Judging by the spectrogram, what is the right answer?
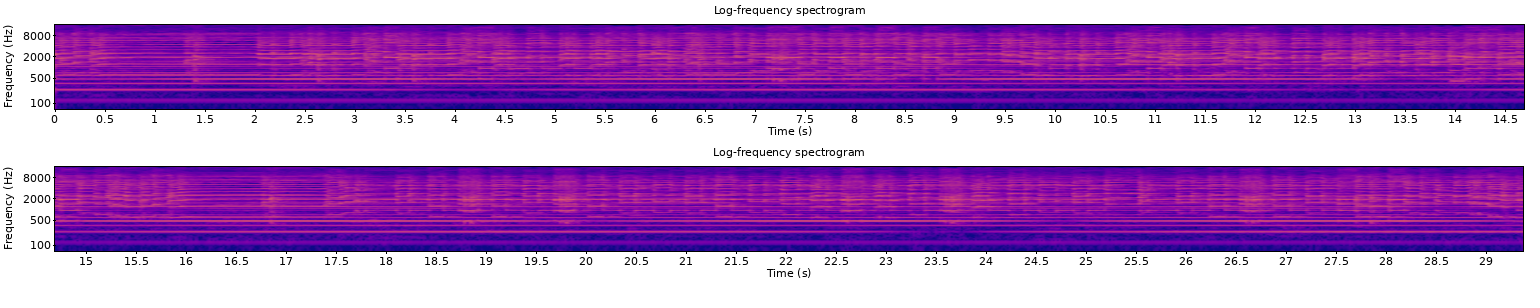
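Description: Great Highland bagpipe played solo: steady, unbroken drones under a fast, ornamented chanter melody.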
